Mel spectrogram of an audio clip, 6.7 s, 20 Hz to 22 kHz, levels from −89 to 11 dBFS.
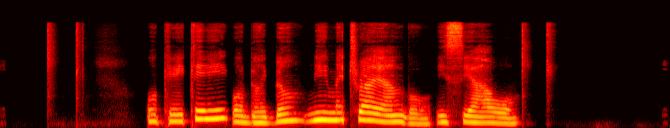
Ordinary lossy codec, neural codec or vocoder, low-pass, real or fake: none; codec, 24 kHz, 0.9 kbps, WavTokenizer, medium music audio release; none; fake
